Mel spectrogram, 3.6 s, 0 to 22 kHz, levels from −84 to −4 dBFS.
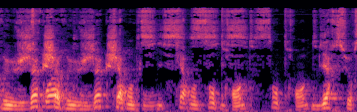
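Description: Throughout the speech, a doubled audio track is heard: a second full-band copy trails the original by about 0.7 s, some 5 dB quieter, with no decay or room colour. This is likely from a second, slower capture path or misaligned edit. At 1.38 to 1.42 s, a corrupt frame decoded produces a short, fairly loud chirp, consistent with a single damaged compressed frame whose misread codes put energy at wrong frequencies. A much fainter blip follows at 2.69 to 2.72 s, spanning what sounds like a couple of frames.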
